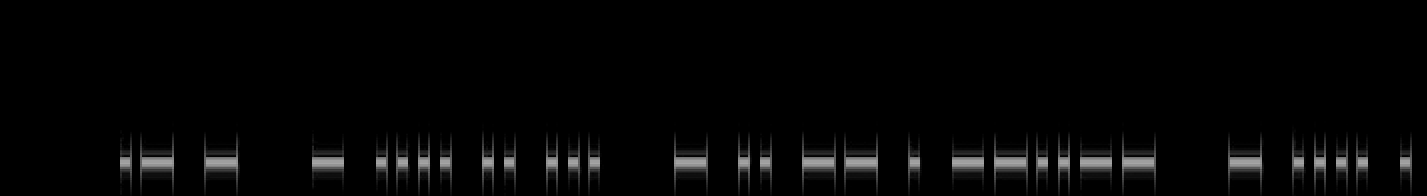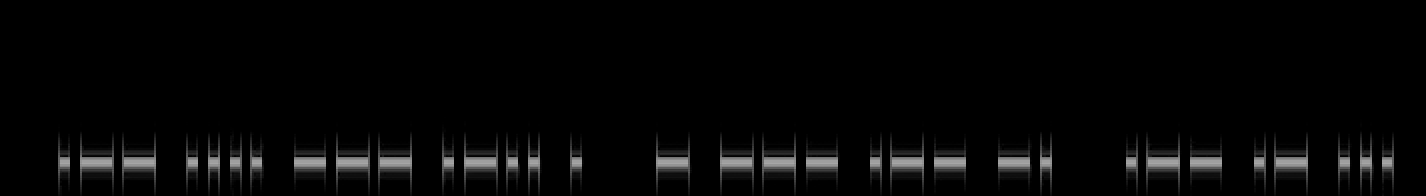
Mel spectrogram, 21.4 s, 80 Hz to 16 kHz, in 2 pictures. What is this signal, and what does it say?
Morse code, heard as a keyed tone, about 15 wpm, 700 Hz. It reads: AT THIS TIME, THE WHOLE TOWN WAS
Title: Sentences from Top 1000 Words - Review Part 2 - 15wpm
